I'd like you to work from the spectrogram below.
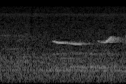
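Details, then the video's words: Oriental magpie-robin in Ubon Ratchathani, Thailand, 2 July 2022, recorded with a Nikon P1000; two brief clean whistled notes, the second slightly rising. "นกกางเขนบ้าน Oriental Magpie Robin (singing)"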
